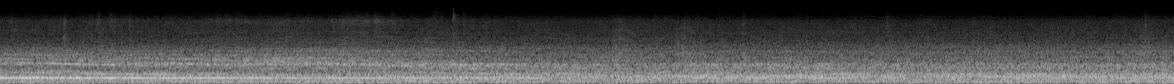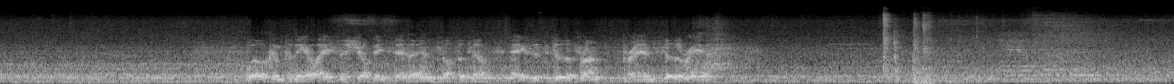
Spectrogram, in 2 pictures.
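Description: A monorail car hums along the track with a whine that falls in pitch as it slows.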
